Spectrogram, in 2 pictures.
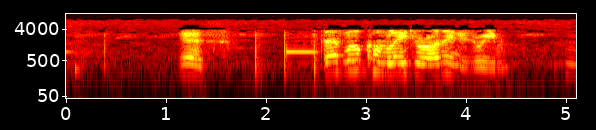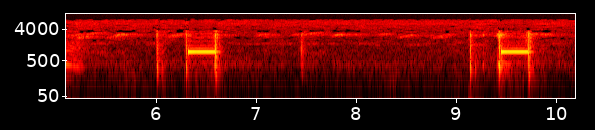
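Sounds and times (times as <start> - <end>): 
odd electronic beeping with short steady tones: 0.0 - 3.0, 3.8 - 10.1
faint hum: 0.0 - 10.1
speech: 1.2 - 1.7, 2.6 - 5.2
brief murmur of a voice: 5.0 - 5.3.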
